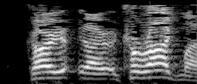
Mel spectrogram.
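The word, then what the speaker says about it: charagma: The Greek word is sharkama. Karagma, I should say. It's karagma. Better pronunciation.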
